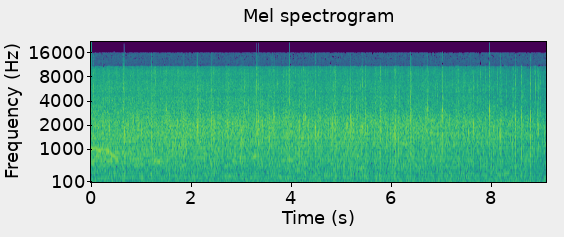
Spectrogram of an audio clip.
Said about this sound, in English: And thanks to our teachers, we have all the tools we need to succeed in this next chapter of our lives. And they all deserve a big round of applause.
